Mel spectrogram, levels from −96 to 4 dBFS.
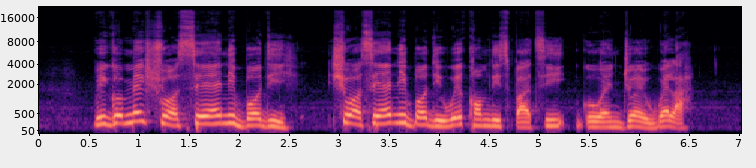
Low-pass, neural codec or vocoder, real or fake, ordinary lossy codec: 19.8 kHz; none; real; none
